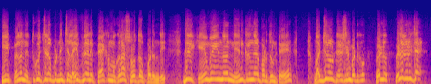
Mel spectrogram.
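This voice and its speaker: An actor playing a fiery, defiant man who thunders speeches and makes comically gruff threats in a film scene. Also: extremely high pitch, animated, rapid-fire, full character voice. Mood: comic bluster. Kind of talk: Telugu film dialogue. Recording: film soundtrack with loud music.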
